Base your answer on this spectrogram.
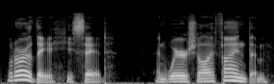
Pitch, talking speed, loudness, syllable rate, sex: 140 Hz, 240 wpm, -18 LUFS, 5.8 syllables/s, male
